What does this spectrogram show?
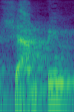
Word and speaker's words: champagne: याद रखना बेटा, ये जो जी है ना इसमें ये साइलेंट है। शैंपेन बनेगा CHAMPAGNE, शैंपेन।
